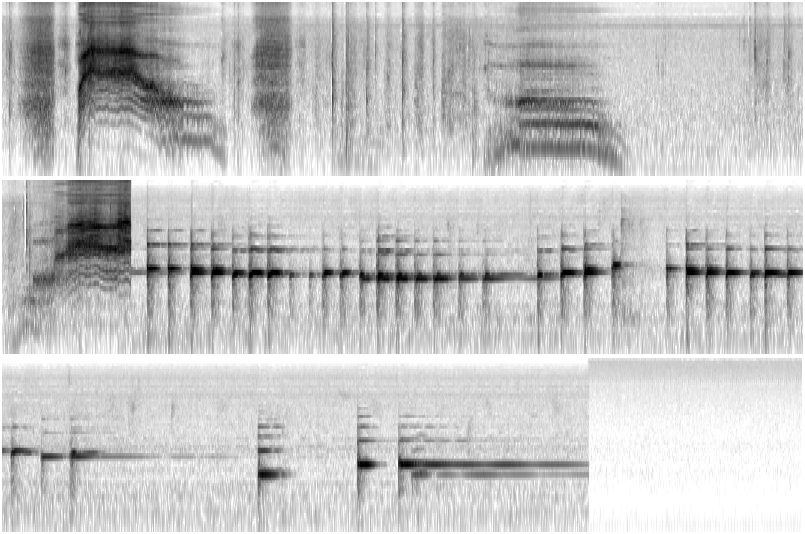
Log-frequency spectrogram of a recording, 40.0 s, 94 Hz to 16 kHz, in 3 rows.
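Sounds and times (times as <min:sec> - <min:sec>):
piano notes struck by cat: 0:15.6 - 0:28.8.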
